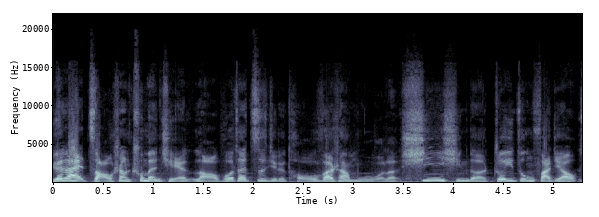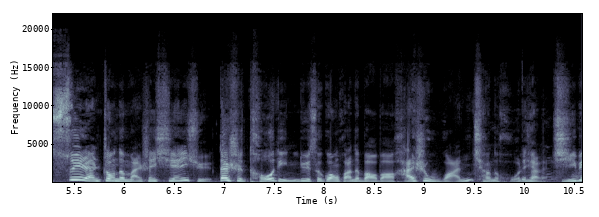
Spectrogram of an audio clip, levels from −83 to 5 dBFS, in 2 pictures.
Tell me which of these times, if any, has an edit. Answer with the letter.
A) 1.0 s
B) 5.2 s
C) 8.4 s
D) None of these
B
